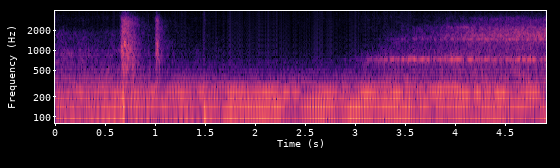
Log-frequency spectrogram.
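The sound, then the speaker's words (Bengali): A padlock bangs against a door in a few sharp, clattering knocks close together near the start. A steady low rumble runs underneath and continues after the knocks stop. “ঠিক এমন সময় ওটা দরজার সঙ্গে তালার বাড়ি খাওয়া শুরু করে”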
